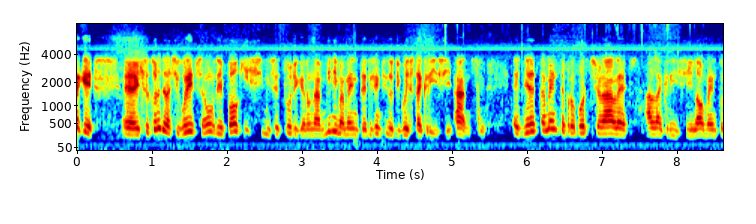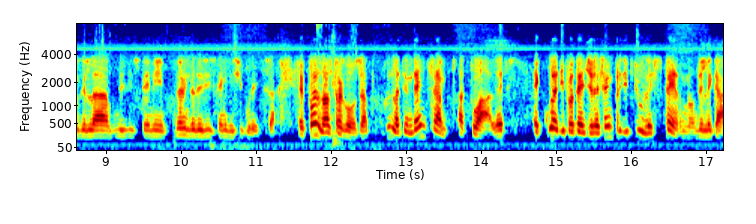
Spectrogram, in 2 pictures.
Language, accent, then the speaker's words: Italian; Naples, Campania, Italy; Io, guardi, sono di Napoli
